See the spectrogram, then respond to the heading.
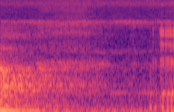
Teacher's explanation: dengung ini kita ucapkan ya kita bunyikan dua harokat atau dua gerakan jari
